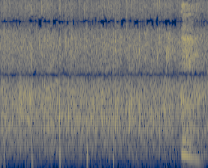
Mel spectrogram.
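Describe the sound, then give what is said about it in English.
A crowd applauds in praise to Jesus in a steady, crackling wash of clapping, with a few sharper individual claps standing out and a short falling tone sliding down near the end. “So now we can say praise to Jesus. So let's clap.”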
